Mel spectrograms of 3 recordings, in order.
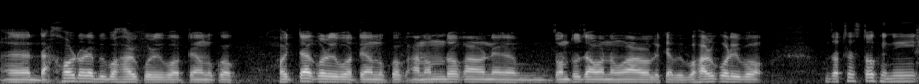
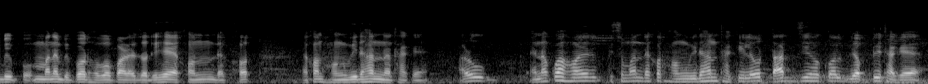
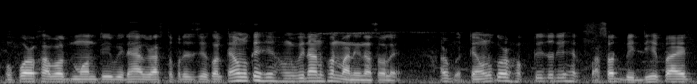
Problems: constant background noise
